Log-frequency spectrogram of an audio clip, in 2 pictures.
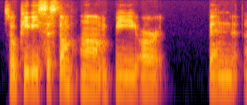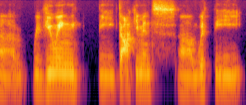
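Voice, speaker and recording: Guy w a gravelly voice giving a building project update on a video call, lots of uhs. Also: medium pitch, level tone, darkish tone, dull audio. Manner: halting, with many fillers. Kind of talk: meeting report.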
